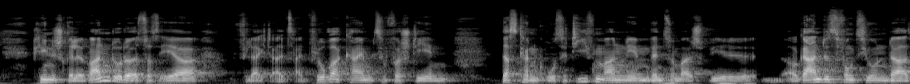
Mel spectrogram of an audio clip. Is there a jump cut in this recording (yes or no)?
no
